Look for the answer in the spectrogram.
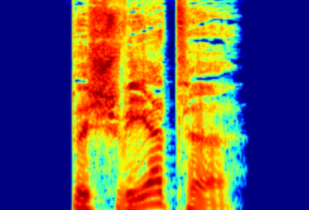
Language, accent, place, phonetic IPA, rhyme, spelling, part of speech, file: German, Germany, Berlin, [bəˈʃveːɐ̯tə], -eːɐ̯tə, beschwerte, adjective / verb, De-beschwerte.ogg
- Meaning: inflection of beschweren: 1. first/third-person singular preterite 2. first/third-person singular subjunctive II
